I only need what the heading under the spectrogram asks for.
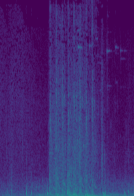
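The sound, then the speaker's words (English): Machine pistol gunfire in a video game: a dense, rapid crackle of shots begins about a second in and continues to the end at a fairly faint level, over quieter noise with a few isolated taps before it. “Weapon. Machine pistol.”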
